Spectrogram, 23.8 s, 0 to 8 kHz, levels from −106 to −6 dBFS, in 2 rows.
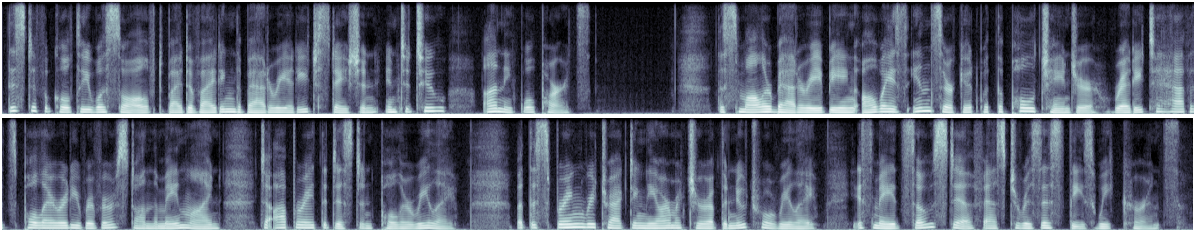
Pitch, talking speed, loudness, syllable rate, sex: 170 Hz, 155 wpm, -19 LUFS, 5.0 syllables/s, female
